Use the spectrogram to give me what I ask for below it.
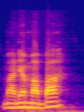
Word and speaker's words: Mariama Ba: Está conosco também a atriz Mariama Ba. Eu falei corretamente, Mariama? Mariama Ba? Mariama Bate, você pronuncia muito bem.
